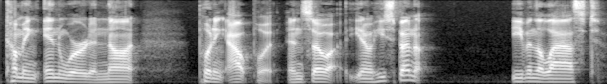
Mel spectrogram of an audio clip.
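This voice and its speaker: A man's voice: mid-range voice, unhurried, fairly bright tone, clear, resonant tone. A man hosting a podcast, musing aloud in a thoughtful, reflective way. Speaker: podcast host, grandson of the pianist. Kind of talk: conversational interview.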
